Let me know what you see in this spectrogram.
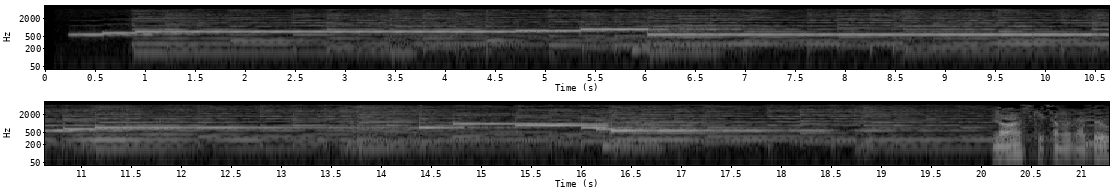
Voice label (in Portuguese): MENS P CRIANÇA M, masc; Telemensagens; Telemensagens 2017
